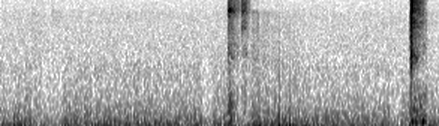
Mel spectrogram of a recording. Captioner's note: long pause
